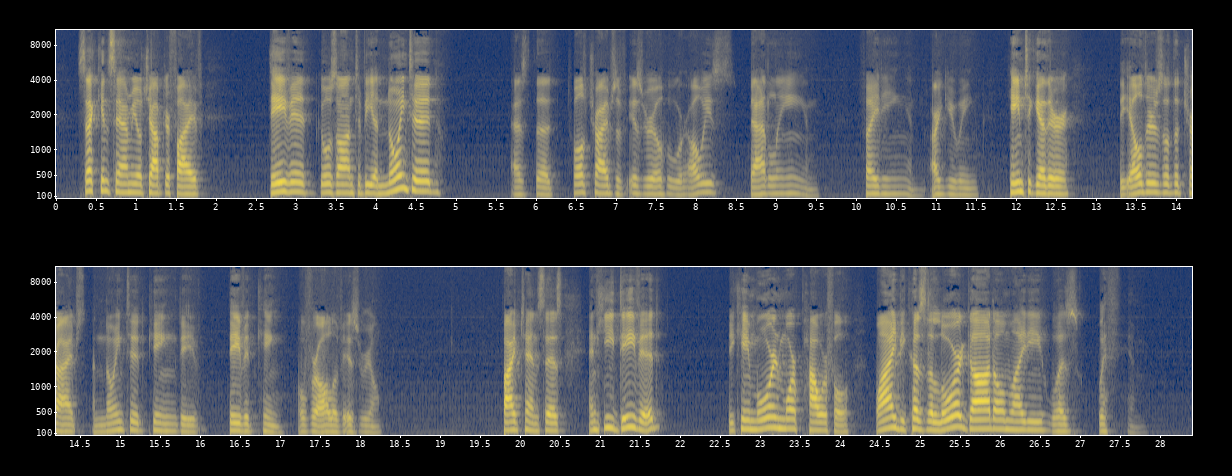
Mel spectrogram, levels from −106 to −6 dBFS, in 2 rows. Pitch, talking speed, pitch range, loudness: 145 Hz, 120 wpm, 120-165 Hz, -21 LUFS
